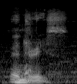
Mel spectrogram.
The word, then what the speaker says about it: Idris: Idris, Idris.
